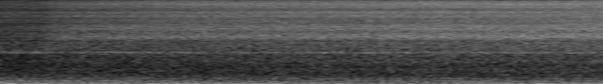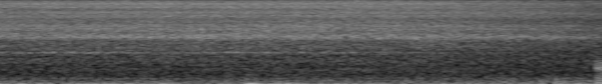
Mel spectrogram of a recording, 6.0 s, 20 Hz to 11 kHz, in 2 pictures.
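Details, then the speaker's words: Ford Powerstroke diesel with ARP head studs puking coolant, cap pressure-tested: steady sharp hiss for six seconds as the radiator cap vents at 20 psi instead of rated 25; cap releasing early, replaced. "see it's leaking now so it's leaking early so it is early it's leaking at 20 not 25."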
